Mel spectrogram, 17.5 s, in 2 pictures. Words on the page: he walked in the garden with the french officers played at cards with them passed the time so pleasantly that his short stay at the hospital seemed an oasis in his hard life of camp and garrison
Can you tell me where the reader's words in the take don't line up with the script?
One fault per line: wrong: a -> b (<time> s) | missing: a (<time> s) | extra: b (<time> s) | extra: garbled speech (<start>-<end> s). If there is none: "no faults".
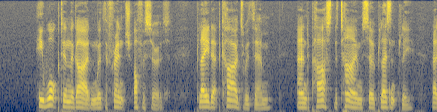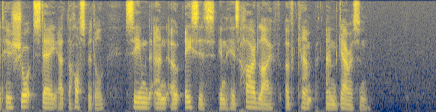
extra: and (5.9 s)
